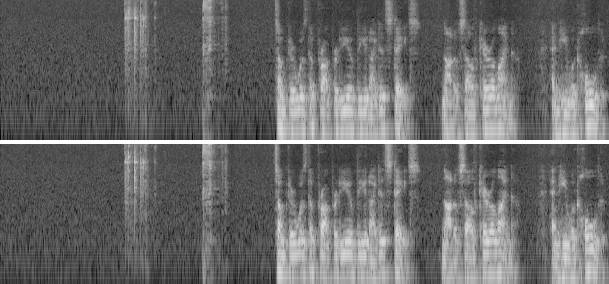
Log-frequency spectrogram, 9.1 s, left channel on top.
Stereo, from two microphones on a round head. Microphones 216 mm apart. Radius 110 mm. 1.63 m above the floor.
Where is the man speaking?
75° right (ahead or behind), 1.7 m.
